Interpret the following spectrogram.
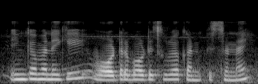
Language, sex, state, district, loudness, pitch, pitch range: Telugu, female, Telangana, Hyderabad, -18 LUFS, 225 Hz, 215-235 Hz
